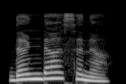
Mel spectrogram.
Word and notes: ದಂಡಾಸನ: Kannada

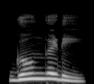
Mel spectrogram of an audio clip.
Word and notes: ಗೊಂಗಡಿ: goŋgaḍi

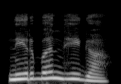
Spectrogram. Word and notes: ನಿರ್ಬಂಧಿಗ: Kannada

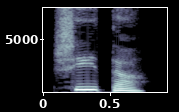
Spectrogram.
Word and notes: ಶೀತ: śita

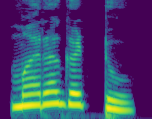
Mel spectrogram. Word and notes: ಮರಗೋಡು: kannada

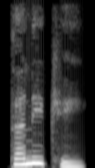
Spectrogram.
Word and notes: ತನಿಖಿ: tanikhi

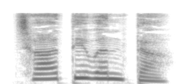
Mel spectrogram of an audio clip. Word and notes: ಛಾತಿವಂತ: Kannada

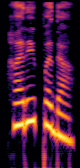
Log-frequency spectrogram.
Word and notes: ಹರಿಪದ: Kannada

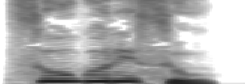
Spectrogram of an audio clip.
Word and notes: ಸೀಗುರಿಸು: kannada

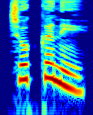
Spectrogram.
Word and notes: ಚೊಕ್ಕನೆ: cokkane

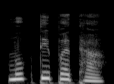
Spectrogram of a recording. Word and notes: ಮುಕ್ತಿಪದ: mukti pada

